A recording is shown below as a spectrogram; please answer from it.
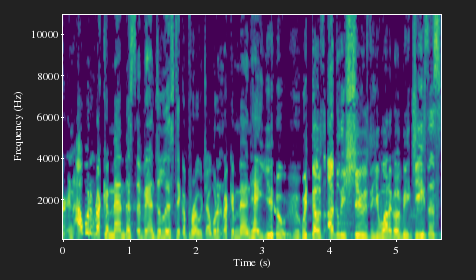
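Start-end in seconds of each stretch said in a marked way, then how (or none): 2.8-5.7 mock street evangelist, pitched up and slowed; brash call-out. Mock evangelist to stranger with ugly shoes, brash call-out. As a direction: hail a stranger with comic bluntness. Acts out crude evangelistic approach.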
